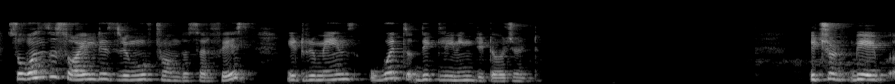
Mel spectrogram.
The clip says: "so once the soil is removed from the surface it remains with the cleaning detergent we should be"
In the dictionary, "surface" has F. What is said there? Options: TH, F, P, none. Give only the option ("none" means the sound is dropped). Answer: F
